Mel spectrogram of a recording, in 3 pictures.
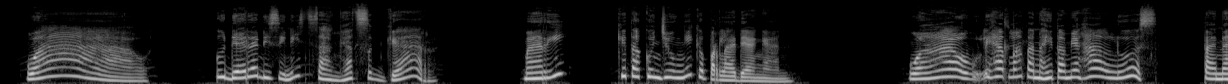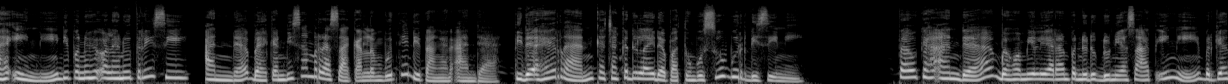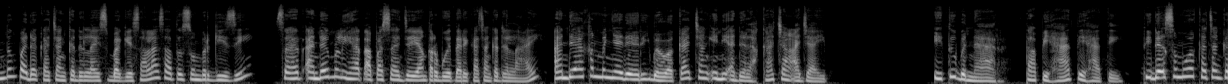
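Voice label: ID General, Indonesian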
